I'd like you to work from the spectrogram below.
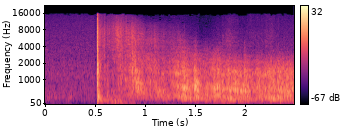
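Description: A rifle fires a single loud, sharp shot at a Dall sheep on a Brooks Range hunt in Alaska, and the report rolls away in a long echo across the open mountains.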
